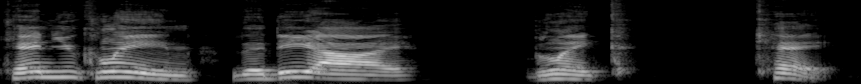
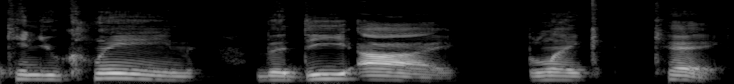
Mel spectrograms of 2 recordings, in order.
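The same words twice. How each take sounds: First: Slower, emphatic repeat with pauses; slow spelled repeat. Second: Slow spelling. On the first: Repeating the kid's mistaken request, drawn out slowly. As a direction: lean on each letter. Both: Shown as a demonstration. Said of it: "I'ma repeat it again".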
